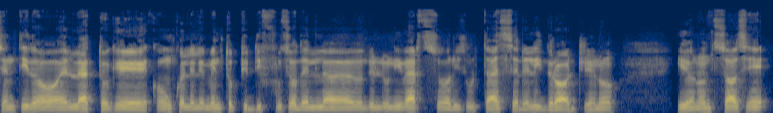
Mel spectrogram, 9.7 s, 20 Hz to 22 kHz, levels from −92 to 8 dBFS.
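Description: A clock-matching process in the playback chain likely made a drift correction step twice in this speech clip, cutting the playback rate by 5.6% in one jump to rebalance its buffer. Because speed and pitch are tied together, the sound drops by 101 cents, roughly a semitone, and drags from 0.89 to 1.79 s and again from 6.86 to 7.53 s, then snaps back to its normal pitch and tempo at the end of each stretch.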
